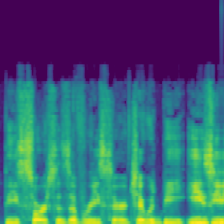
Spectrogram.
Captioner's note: speaking French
